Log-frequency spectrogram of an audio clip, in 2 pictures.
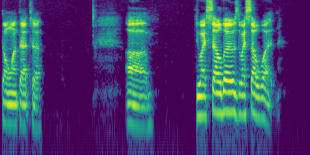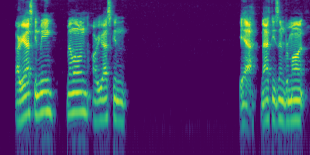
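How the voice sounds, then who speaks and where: A man's voice: medium pitch, lively intonation, takes it slowly, long pauses, a bit bright. A man from rural New York hosting a live stream, chatting casually and rambling with frequent ums as he reads viewers' comments. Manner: greets viewers and reads their comments aloud.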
